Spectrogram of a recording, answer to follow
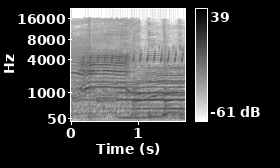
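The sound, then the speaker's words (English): A sheep on the U Bet Ranch bleats loudly, a single drawn-out wavering cry with strong harmonics, followed by a shorter trailing bleat, with no voices present. “Well, maybe it's not my sheep farm.”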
